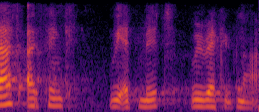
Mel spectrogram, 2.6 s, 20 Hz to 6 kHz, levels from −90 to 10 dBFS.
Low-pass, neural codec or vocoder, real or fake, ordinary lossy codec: 5.4 kHz; none; real; Opus, 16 kbps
